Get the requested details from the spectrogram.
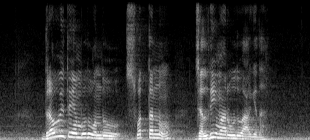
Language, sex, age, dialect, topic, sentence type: Kannada, male, 31-35, Central, banking, statement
